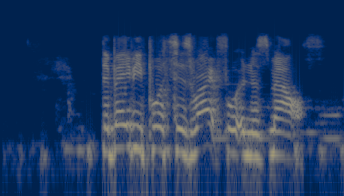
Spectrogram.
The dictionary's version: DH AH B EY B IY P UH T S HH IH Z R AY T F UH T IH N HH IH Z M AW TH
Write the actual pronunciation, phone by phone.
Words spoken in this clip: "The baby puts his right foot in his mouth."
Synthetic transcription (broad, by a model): DH AH B EY B IY P UH T S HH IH Z R AY T F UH IH N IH Z M AW TH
